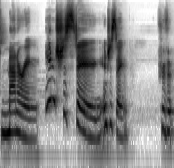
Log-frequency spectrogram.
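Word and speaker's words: Mainwaring: heard exactly Captain M main wearing from Dad's Army pronounced mannering interesting interesting Pro it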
